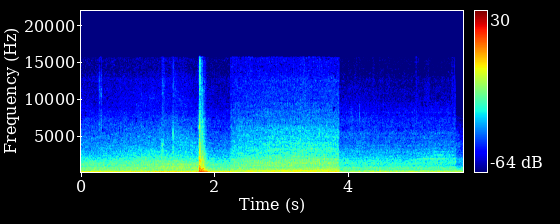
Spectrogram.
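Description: Car engine running with a steady low rumble, with one sharp bang about two seconds in; the rumble eases off a little near the four-second mark.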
